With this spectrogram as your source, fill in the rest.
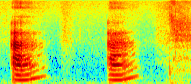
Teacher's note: So it's open wider than the other vowels and the lower jaw uh drops noticeably.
